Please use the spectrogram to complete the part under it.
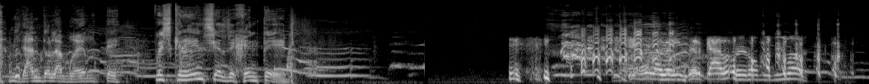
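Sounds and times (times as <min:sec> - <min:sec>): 
laughter: 0:00.0 - 0:01.0, 0:05.1 - 0:08.6
dog howling: 0:00.0 - 0:04.3
speech: 0:00.1 - 0:03.2, 0:05.1 - 0:08.3.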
